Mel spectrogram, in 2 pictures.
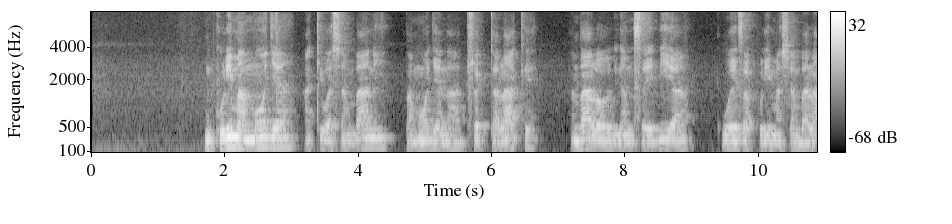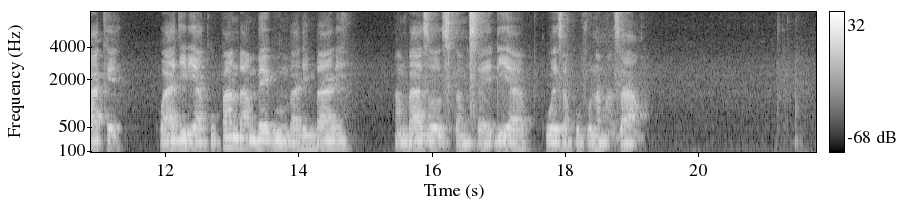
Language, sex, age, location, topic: Swahili, male, 25-35, Dar es Salaam, agriculture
